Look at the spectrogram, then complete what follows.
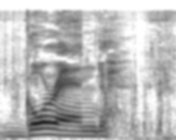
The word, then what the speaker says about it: Goerend: we can find here it is a gore-end product i think that's actually how you pronounce it so this is a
